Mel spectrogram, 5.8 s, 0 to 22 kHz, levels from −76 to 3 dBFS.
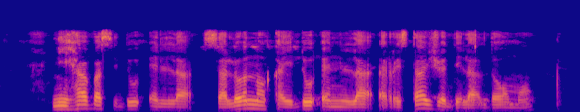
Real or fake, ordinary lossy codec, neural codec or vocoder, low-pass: real; Opus, 64 kbps; none; 7.2 kHz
